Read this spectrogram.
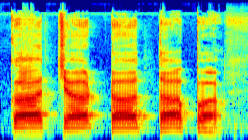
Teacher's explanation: कंठ में क वर्ग आएगा, तालव्य में च वर्ग आएगा, मूर्धन्य में ट वर्ग आएगा, और दंत में त वर्ग आएगा, और ओष्ठ में प वर्ग आएगा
